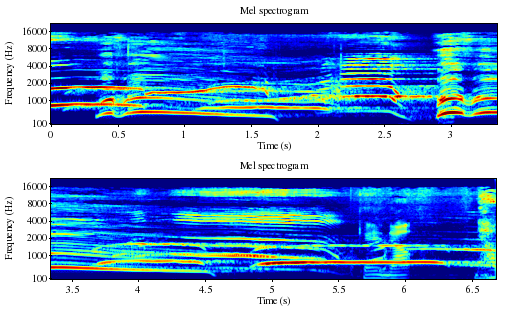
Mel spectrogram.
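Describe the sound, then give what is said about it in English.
Several people hoot in a tunnel in overlapping, swooping voices, imitating owl calls with long rising and falling tones, fairly loud, followed by a brief breathy pause and more hooting. “Okay, now we can hoot back.”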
